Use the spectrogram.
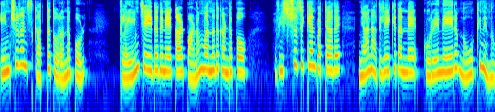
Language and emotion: Malayalam, surprised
